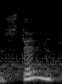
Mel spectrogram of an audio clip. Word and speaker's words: Austen: On vous donne des délais, mais il est impossible pour moi d'attendre pour faire la box Jane Austen comme je l'avais prévu parce que le tissu n'est pas arrivé.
